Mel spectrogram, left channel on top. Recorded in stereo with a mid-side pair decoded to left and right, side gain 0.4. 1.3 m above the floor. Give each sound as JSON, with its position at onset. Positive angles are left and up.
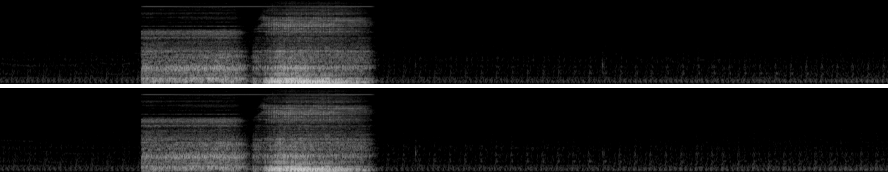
{"t": 1.4, "sound": "snoring", "azimuth_deg": 15, "distance_m": 1.8}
